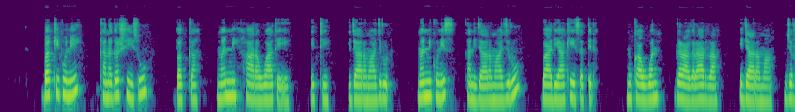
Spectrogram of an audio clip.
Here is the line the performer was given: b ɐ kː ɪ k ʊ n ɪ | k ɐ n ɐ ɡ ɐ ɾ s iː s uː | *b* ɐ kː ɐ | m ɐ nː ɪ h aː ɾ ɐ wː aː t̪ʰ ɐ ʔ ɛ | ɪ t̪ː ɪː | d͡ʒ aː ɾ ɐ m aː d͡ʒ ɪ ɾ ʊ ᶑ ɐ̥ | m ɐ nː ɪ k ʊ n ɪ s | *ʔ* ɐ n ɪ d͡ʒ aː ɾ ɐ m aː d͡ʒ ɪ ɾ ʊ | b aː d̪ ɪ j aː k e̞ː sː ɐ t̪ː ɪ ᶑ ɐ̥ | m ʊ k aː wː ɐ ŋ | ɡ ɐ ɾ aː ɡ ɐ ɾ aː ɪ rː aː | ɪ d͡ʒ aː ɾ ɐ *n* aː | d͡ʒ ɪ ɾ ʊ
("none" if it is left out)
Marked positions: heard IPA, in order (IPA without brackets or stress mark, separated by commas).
b, k, m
